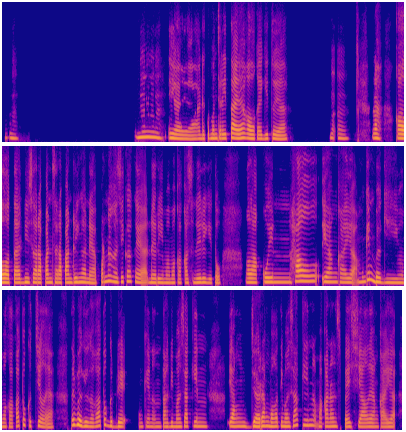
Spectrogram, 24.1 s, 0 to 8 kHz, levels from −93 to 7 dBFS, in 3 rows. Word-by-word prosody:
Mhm. 240 Hz, -3 st, -4 dB, 2.3 s
Hmm, 300 Hz, -2 st, +2 dB
iya 255 Hz, -2 st, +5 dB
iya, 210 Hz, -1 st, -1 dB, 0.2 s
ada 220 Hz, 0 st, -2 dB
temen 235 Hz, 0 st, +1 dB
cerita 235 Hz, +2 st, +2 dB
ya 260 Hz, +2 st, +3 dB
kalau 230 Hz, -2 st, +4 dB
kayak 215 Hz, 0 st, -1 dB
gitu 230 Hz, -, -2 dB
ya? 205 Hz, -1 st, 0 dB, 0.9 s
Mhm. 240 Hz, -2 st, -5 dB, 0.5 s
Nah, 255 Hz, -1 st, +2 dB, 0.3 s
kalau 235 Hz, -2 st, +7 dB
tadi 225 Hz, +1 st, +1 dB
sarapan-sarapan 230 Hz, 0 st, +1 dB
ringan 245 Hz, -1 st, +2 dB
ya, 205 Hz, -2 st, -2 dB
pernah 255 Hz, +8 st, -1 dB
nggak 255 Hz, -2 st, +1 dB
sih 265 Hz, -, 0 dB
Kak, 285 Hz, -1 st, -1 dB
kayak 240 Hz, -2 st, -2 dB
dari 225 Hz, -1 st, 0 dB
mama 215 Hz, 0 st, -2 dB
Kakak 215 Hz, 0 st, -4 dB
sendiri 230 Hz, +1 st, 0 dB
gitu, 215 Hz, -2 st, -4 dB, 0.5 s
ngelakuin 245 Hz, +1 st, +1 dB
hal 300 Hz, +1 st, +4 dB
yang 260 Hz, -1 st, +1 dB
kayak 235 Hz, -1 st, -2 dB
mungkin 275 Hz, +9 st, +1 dB
bagi 225 Hz, -5 st, +1 dB
mama 220 Hz, 0 st, -2 dB
Kakak 210 Hz, +4 st, -4 dB
tuh 310 Hz, -, -3 dB
kecil 250 Hz, -1 st, -2 dB
ya, 195 Hz, -, -4 dB, 0.4 s
tapi 310 Hz, -, +4 dB
bagi 270 Hz, -7 st, +6 dB
Kakak 230 Hz, +3 st, -2 dB
tuh 325 Hz, -, -1 dB
gede? 230 Hz, +4 st, 0 dB, 0.2 s
Mungkin 225 Hz, +1 st, -6 dB
entah 220 Hz, 0 st, -4 dB
dimasakin 230 Hz, +1 st, -2 dB, 0.4 s
yang 235 Hz, -1 st, +1 dB, 0.3 s
jarang 245 Hz, +2 st, +4 dB
banget 235 Hz, 0 st, +1 dB
dimasakin, 290 Hz, +5 st, -1 dB
makanan 235 Hz, 0 st, -2 dB
spesial 215 Hz, 0 st, -3 dB
yang 215 Hz, -1 st, -4 dB
kayak 215 Hz, +1 st, -3 dB
235 Hz, 140 wpm, -22 LUFS, 225-255 Hz, 2.3 s, kalau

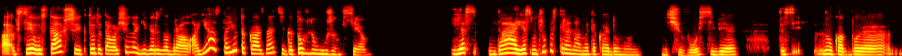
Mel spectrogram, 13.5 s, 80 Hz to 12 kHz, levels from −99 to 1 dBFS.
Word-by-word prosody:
а, -, -, 0 dB
все 255 Hz, +6 st, +6 dB
уставшие, 250 Hz, 0 st, +2 dB
кто-то 260 Hz, -2 st, 0 dB
там 220 Hz, -1 st, -2 dB
вообще 220 Hz, +9 st, -2 dB
ноги 255 Hz, -7 st, -3 dB
вверх 225 Hz, 0 st, 0 dB
задрал, 195 Hz, -4 st, -1 dB
а 180 Hz, -, -3 dB
я -, -, -1 dB
стою 325 Hz, +7 st, +3 dB
такая, 240 Hz, -, 0 dB
знаете, 260 Hz, +3 st, -5 dB
готовлю 230 Hz, +3 st, +1 dB
ужин 205 Hz, -4 st, -4 dB
всем. 170 Hz, -4 st, -10 dB, 1.4 s
Я -, -, +4 dB
с -, -, -12 dB, 0.2 s
да 230 Hz, +7 st, +3 dB
я 240 Hz, 0 st, +7 dB
смотрю 235 Hz, +7 st, -1 dB
по 385 Hz, +1 st, -1 dB
сторонам 225 Hz, -, -2 dB
и -, -, -2 dB
такая 195 Hz, -2 st, -3 dB
думаю: 170 Hz, -3 st, -8 dB, 0.3 s
ничего 155 Hz, -1 st, -5 dB
себе! 185 Hz, -1 st, -1 dB, 0.6 s
То -, -, -17 dB
есть, 195 Hz, +2 st, -6 dB
и 360 Hz, +2 st, -12 dB, 0.2 s
ну 210 Hz, +1 st, 0 dB
как 190 Hz, -4 st, +1 dB
бы 185 Hz, +1 st, 0 dB
н 180 Hz, +5 st, 0 dB
210 Hz, 160 wpm, -23 LUFS, 185-245 Hz, 1.4 s, я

